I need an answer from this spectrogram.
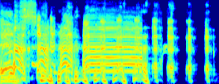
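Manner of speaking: long helpless laugh; hysterical laugh. Real, not acted. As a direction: laugh until you can't stop. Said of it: "Why are you laughing so hard".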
